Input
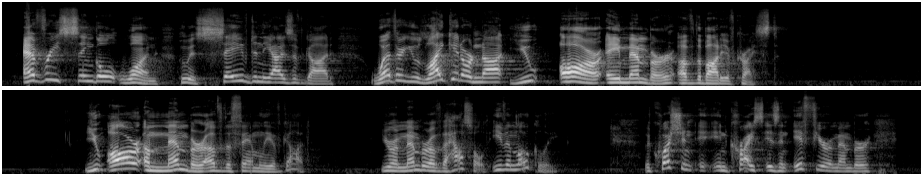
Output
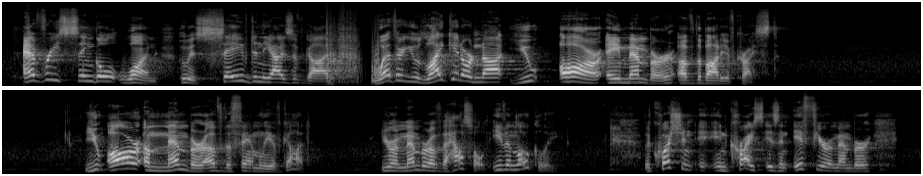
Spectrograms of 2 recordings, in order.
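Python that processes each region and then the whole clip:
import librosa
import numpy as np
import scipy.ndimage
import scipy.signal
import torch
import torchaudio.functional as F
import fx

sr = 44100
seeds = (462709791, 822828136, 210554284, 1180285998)

y = fx.chain(x, sr, fx.leveller(passes=5),
    fx.backlash(play_db=-29.0), at=(3.24, 3.77))
y = scipy.signal.sosfilt(scipy.signal.butter(2, 700.0, 'highpass', fs=sr, output='sos'), y)
y = fx.band_squash(y, sr, depth_pct=40)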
